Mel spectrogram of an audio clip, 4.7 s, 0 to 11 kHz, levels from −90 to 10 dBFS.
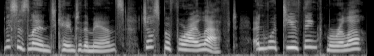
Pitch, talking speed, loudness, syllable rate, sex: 295 Hz, 205 wpm, -18 LUFS, 5.5 syllables/s, female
